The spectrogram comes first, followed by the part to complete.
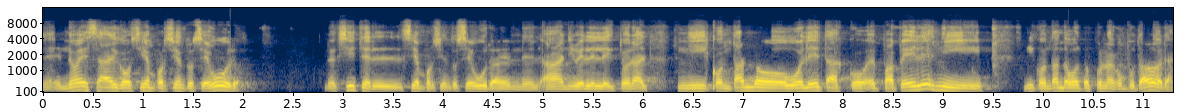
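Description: A medium-pitched man speaks at a fairly slow pace. His pitch variation is ordinary. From Uruguay, Brazilian border. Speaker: audience participant. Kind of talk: question from the audience. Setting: online audio room. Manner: halting.

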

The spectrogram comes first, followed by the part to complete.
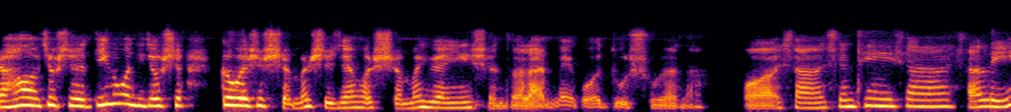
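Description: Somewhat breathy and fairly high, a woman's voice moves at a moderate pace with lively intonation. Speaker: podcast host. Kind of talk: casual chat.

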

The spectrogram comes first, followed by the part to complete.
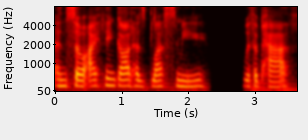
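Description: At a very slow pace, a woman speaks at a medium pitch in a monotone, flat intonation. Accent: American. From US Midwest, Columbus, Ohio. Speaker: business coach and company founder. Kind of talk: interview conversation.

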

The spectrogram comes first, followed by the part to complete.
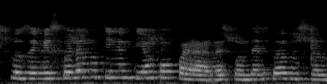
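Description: Amid noticeable background noise, a woman talks at a fairly quick pace in a high voice with fairly even intonation. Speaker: guest. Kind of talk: casual chat.

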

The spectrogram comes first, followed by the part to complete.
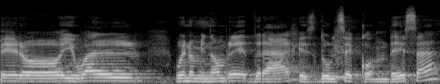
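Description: Speaking at a very slow pace, a man with a fairly high voice uses ordinary pitch variation, with audible room echo and noticeable background noise. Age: 20s. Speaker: clinical psychologist and drag performer. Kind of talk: casual chat.

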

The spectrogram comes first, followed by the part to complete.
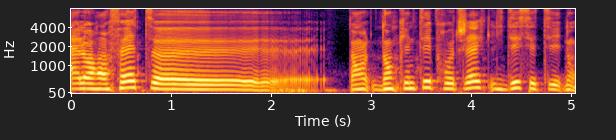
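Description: A woman with a fairly low pitch talks with ordinary pitch variation. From France, Alsace (Strasbourg). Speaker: shoe designer. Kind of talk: interview.

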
